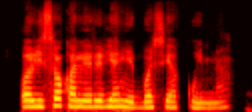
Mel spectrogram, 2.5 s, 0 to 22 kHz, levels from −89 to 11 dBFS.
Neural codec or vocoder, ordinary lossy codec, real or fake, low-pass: codec, 44.1 kHz, 2.6 kbps, DAC; none; fake; none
